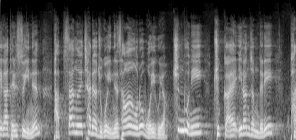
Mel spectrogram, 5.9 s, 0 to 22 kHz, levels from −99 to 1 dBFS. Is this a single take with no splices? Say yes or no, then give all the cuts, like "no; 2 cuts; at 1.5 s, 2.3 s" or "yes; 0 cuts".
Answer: no; 1 cut; at 3.4 s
